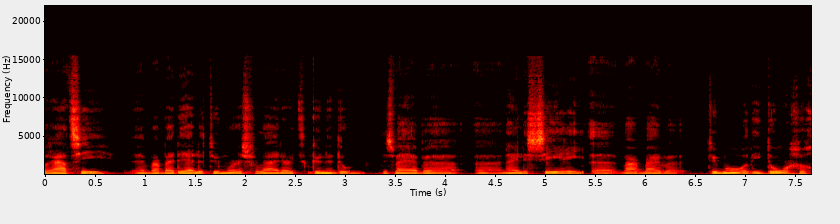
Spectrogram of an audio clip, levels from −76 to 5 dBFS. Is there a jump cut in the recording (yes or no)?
yes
